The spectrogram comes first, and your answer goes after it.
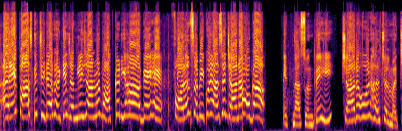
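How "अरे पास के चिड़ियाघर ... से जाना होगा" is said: high, urgent warning to a crowd; loud alarm call. A narrator's reading. Someone warns everyone of escaped zoo animals, loud alarm. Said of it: "बहुत जोरों से एक आवाज आती है".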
